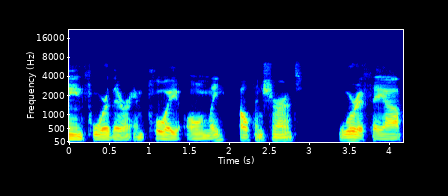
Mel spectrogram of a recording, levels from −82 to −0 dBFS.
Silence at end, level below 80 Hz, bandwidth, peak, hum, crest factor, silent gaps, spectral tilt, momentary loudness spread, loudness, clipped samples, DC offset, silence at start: 0.05 s; -76 dBFS; 6.8 kHz; -12 dBFS; none; 16 dB; none; -8 dB/octave; 7 LU; -29 LUFS; under 0.1%; under 0.1%; 0 s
